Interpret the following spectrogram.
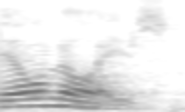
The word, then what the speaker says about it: Illinois: So I've always dropped the S. Now it's just straight Illinois.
